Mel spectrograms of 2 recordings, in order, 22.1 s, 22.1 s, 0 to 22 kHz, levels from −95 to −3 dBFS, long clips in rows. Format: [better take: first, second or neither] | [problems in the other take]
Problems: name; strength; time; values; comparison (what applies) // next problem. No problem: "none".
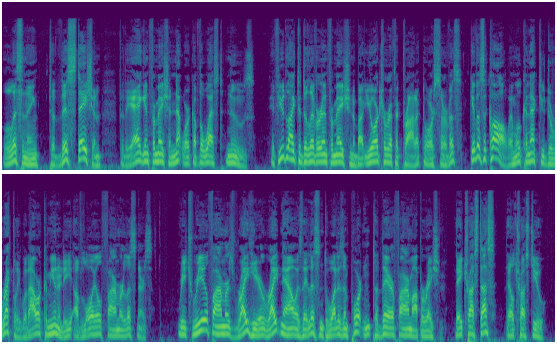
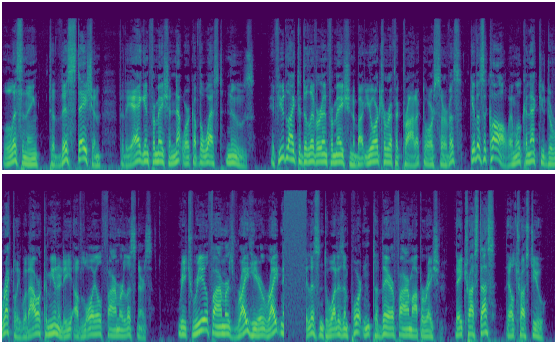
first | audio cutting out; filled with static; at 17 s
